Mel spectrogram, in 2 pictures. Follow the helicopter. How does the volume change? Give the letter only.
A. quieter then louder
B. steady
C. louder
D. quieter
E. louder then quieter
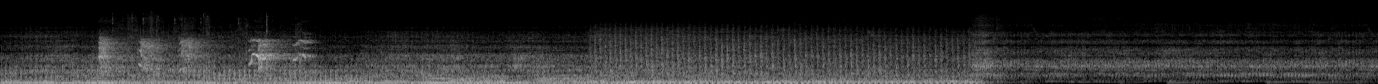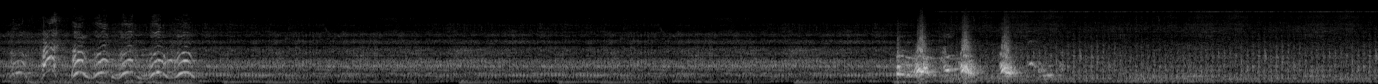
D.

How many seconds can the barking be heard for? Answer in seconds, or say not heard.
6 s.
